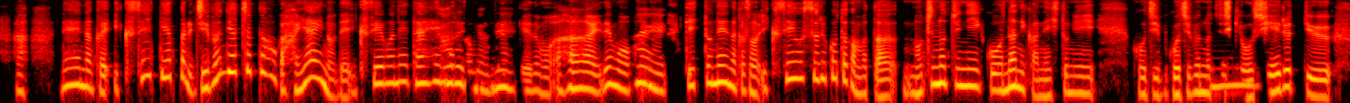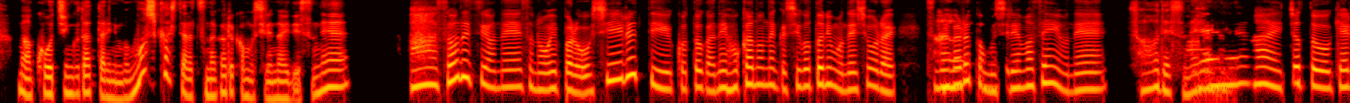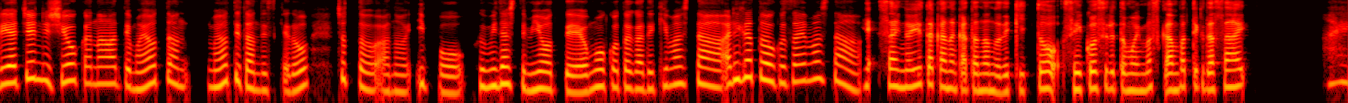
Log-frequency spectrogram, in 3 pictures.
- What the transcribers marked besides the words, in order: unintelligible speech
- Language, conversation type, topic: Japanese, advice, 学び直してキャリアチェンジするかどうか迷っている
